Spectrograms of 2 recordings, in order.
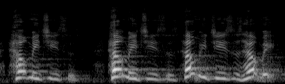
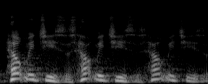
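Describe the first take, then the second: First: Imitated desperate cry, pitched high. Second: Said in the usual way. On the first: Preacher acting his dying dad calling to Jesus, crying out high. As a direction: call out pleadingly in a raised voice, repeating urgently. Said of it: "Cry that out".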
